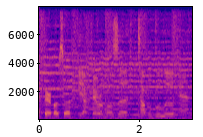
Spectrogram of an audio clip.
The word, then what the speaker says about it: Pheromosa: As he has a team that is going to be Goodra, Celesteela, Gyarados, the Formosa or I think that's how you say it. Formosa. Yeah, Pheromosa.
